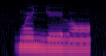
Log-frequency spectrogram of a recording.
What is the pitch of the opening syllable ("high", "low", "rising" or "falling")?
high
